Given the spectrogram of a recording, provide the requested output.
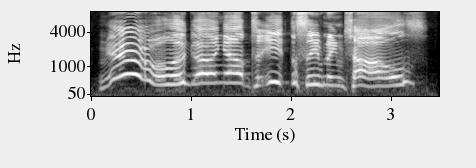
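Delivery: put-on high, lightly posh older diner voice; a hint of a refined older gentleman. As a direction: play a well-to-do retiree planning dinner.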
